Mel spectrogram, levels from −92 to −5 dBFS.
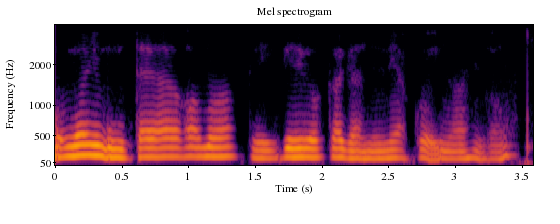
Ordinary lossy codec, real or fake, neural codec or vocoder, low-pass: none; fake; codec, 16 kHz in and 24 kHz out, 0.4 kbps, LongCat-Audio-Codec, four codebook decoder; 3.6 kHz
